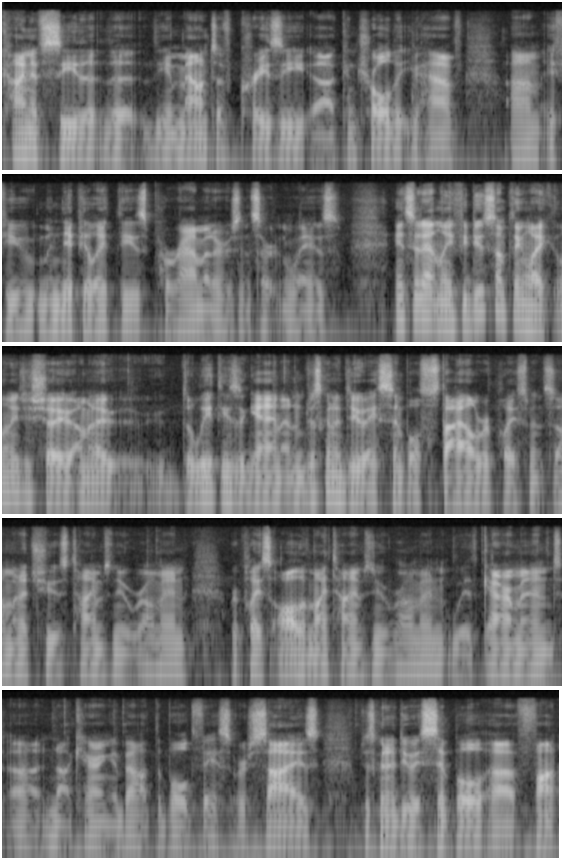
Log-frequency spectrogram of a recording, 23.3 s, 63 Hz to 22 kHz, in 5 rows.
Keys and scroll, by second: 10.4 BackSpace, 11.7 BackSpace, 14.2 BackSpace, 18.5 BackSpace.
